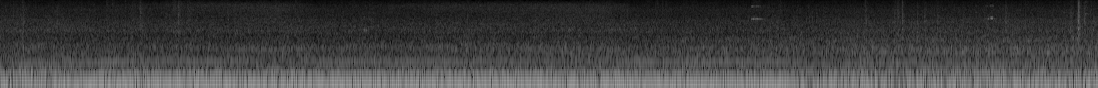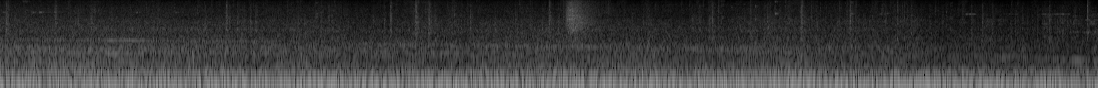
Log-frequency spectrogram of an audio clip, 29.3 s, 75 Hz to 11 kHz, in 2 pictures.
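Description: Loud Volvo B7TL double-decker's diesel engine and drivetrain running on the move, a deep rumble with a steady whine. The whine drops in pitch and loudness about ten seconds in and rises again near the end, with a brief hiss a little after twenty seconds.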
